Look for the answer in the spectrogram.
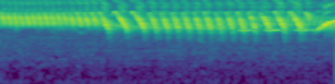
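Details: Breeding-stimulation song of a domestic canary: a fast buzzy trill gives way to a series of sharp downslurred notes about five per second, ending in a thin rising whistle.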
